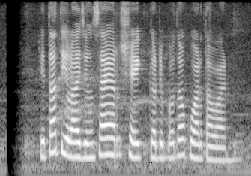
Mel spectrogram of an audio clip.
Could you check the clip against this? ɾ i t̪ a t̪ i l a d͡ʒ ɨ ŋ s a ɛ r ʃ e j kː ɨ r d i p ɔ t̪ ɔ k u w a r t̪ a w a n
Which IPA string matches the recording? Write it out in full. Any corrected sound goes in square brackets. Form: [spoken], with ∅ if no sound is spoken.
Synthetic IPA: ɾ i t̪ a t̪ i l a d͡ʒ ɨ ŋ s a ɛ r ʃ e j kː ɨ r d i p ɔ t̪ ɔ k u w a r t̪ a w a n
